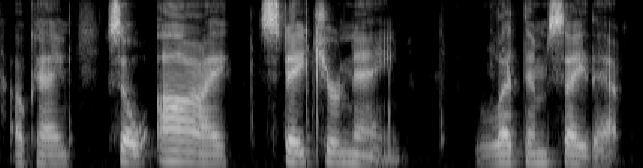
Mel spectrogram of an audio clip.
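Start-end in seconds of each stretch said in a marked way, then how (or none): 1.0-2.7 "I", held, then a pause before "state your name"; slow "I", stop briefly, then "state your name"; pause after I. Shown as a demonstration. Teacher showing the comma in the oath, pause after "I". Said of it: "because of the comma".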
